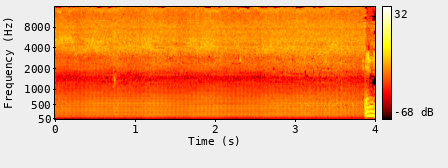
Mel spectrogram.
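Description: A steady background hum made of several even tones, with a faint hiss above it; a man's voice comes back in right at the end.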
